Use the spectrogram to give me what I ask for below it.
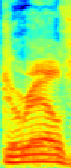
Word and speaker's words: Durrell: Durrell, yes.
